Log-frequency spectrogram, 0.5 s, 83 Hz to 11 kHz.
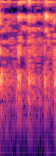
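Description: A child shakes a grey cardboard Zaitsev learning cube marked with the letter D, its filler rattling inside in four quick bursts. Each burst is a bright, ringing jingle centered around 950 Hz that dies away almost immediately. The cube sounds ringing, showing that D is a voiced sound.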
